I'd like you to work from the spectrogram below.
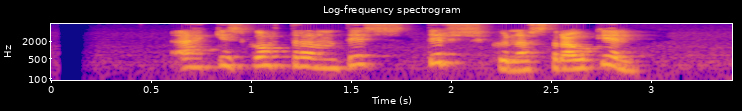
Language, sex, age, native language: Icelandic, female, 20-29, Icelandic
